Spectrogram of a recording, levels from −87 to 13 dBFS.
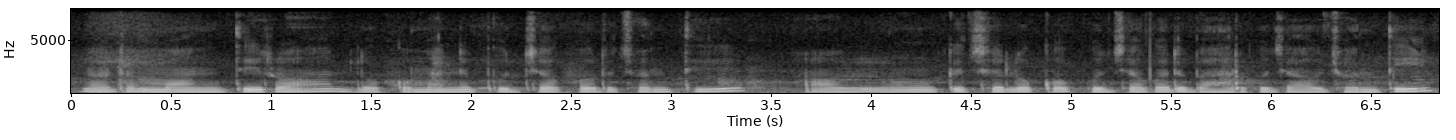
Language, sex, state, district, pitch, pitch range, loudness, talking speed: Odia, female, Odisha, Khordha, 180 Hz, 175-190 Hz, -15 LUFS, 125 wpm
